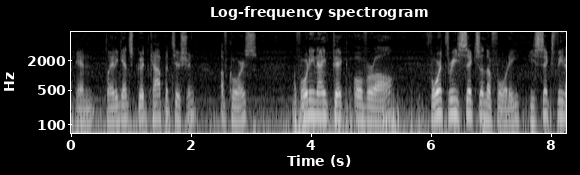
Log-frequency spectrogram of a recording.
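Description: A man's voice: mid-range voice, vocal fry, noisy background. A man hosting sports talk radio, analyzing a draft pick. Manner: conversational, analytical.

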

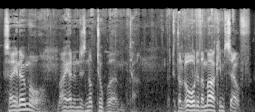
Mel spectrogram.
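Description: A man voicing a stern old male wizard, speaking in a measured, grave, commanding way. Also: mid-range voice, lively intonation, slight background noise, lightly acted.

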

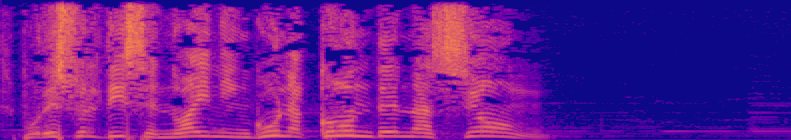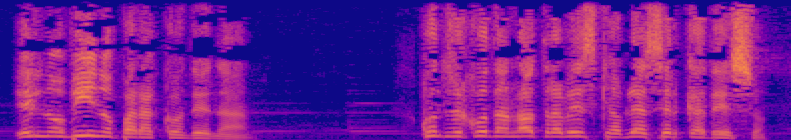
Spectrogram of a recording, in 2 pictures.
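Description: A man's voice: a little high, a little mellow. A man preaching a sermon as pastor, calling out questions to the congregation and leading prayer with rising emphasis.

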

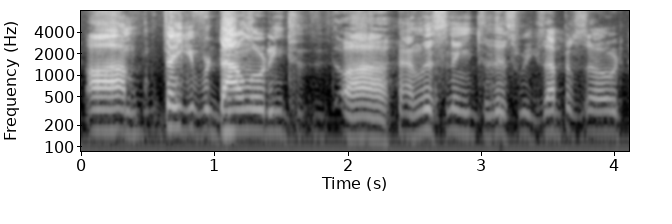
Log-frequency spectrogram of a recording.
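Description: A man's voice: a little high, fairly even intonation, moderate pace, sharp tone. A man hosting a sports podcast solo, talking casually in a rambling, opinionated way. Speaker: sports wrestling podcast host.

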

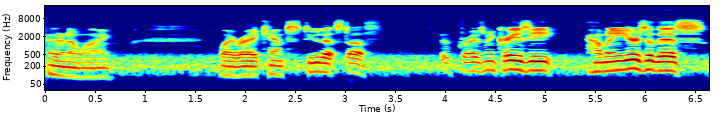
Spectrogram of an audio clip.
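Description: In dull lo-fi audio with clear background noise, a man hosts an esports call-in show live. His mid-range voice stays steady and a little slow as he chats bluntly and casually, with some cursing and exasperation.

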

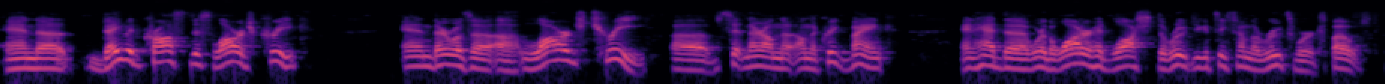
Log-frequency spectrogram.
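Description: A man's voice: mid-range voice, animated. Middle aged kentucky guy w appalachian accent, folksy rambling storytelling, kinda dull lo-fi sound. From Kentucky, USA. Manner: folksy, halting, unhurried telling. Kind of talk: casual oral storytelling. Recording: dull lo-fi audio.

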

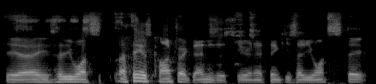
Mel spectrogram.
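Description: A man's voice: lowish voice, little pitch movement, fast, a little mellow. A man in a casual sports debate, stubborn and opinionated, repeating himself to make his point.

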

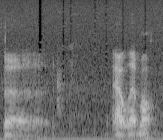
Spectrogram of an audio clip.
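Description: A man's voice: on the low side, steady tone, slow. A man hosting a casual podcast, joking around and chatting loosely with a friend. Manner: joking, playful, jumps into silly voices. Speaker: podcast host. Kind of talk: casual chat. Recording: noisy home recording.

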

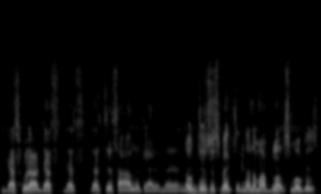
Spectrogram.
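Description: Talking briskly in a steady, slightly mellow mid-range voice, a man vlogs a loose monologue about smoking, full of slang and swearing in a laid-back way. There's no room sound and the audio is dull.

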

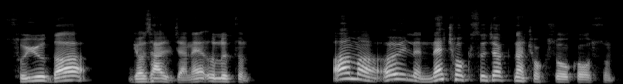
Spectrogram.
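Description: A man's voice: fairly high pitch, big pitch swings, slow. A man reading a humorous satirical story aloud, in a dry, wry manner, on a muffled lo-fi recording.

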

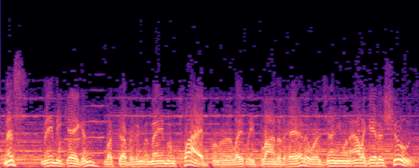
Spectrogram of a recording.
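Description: A man's voice: mid-range voice, a little fast, music in the background, natural voice. A man plays a hard-boiled detective in a 1940s radio play. He is sardonic and world-weary, forever wisecracking. The recording is old and tinny. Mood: dry narrating. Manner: wry, sardonic. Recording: tinny vintage radio broadcast.

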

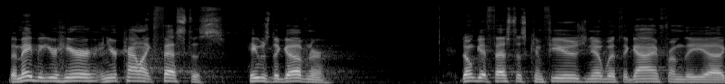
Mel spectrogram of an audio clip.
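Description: A pastor preaching a sermon to his church, lively and full of questions to the congregation. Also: mid-range voice, in a large hall. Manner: animated, asks the congregation many questions. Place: church sanctuary.

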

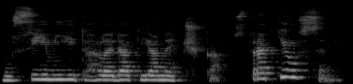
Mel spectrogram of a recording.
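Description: A woman's voice: medium pitch, animated, a little mellow, close to an everyday voice. Woman reader putting on a little naughty boy: unsure, frowning, echoey. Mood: puzzled. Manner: frowning, hesitant. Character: small naughty boy, puzzled and stubborn. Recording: echoey room.

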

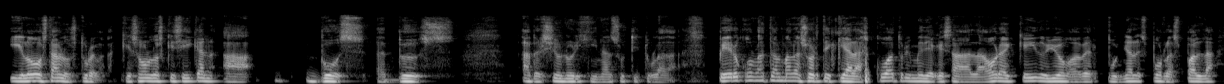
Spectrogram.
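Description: A man's voice: medium pitch, steady tone, normal speed. Chatty, jokey man rambling. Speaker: podcast host. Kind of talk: casual rambling monologue.

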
